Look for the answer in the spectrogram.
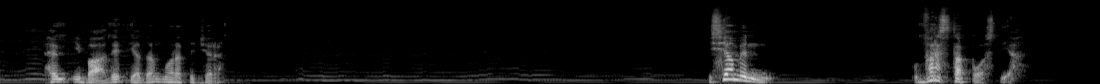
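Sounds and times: steady low drone: 0.0 - 4.8.

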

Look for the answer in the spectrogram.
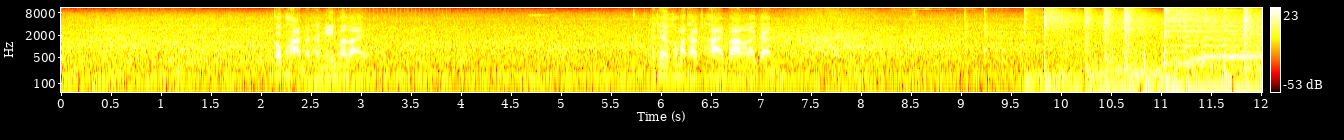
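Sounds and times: city traffic hum: 0.0 - 12.0.

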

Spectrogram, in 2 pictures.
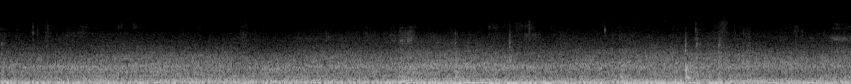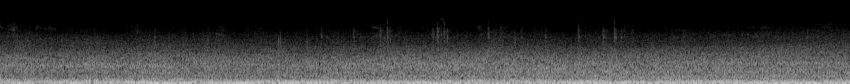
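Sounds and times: wind rumble on microphone: 0.0 - 17.0.

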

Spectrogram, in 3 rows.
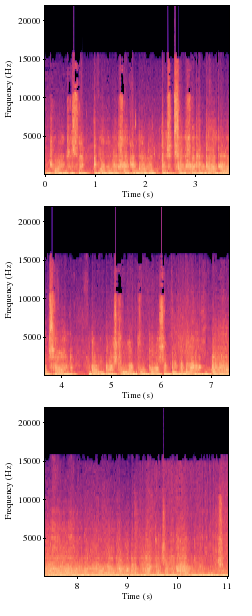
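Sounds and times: heavy bass hum: 1.0 - 11.0
music and sound effects: 3.0 - 11.0.

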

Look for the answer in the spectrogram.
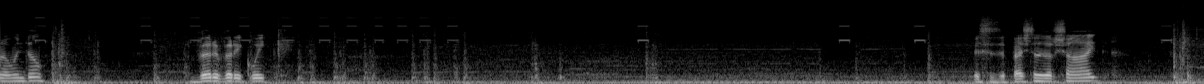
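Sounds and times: power window motor running: 0.4 - 9.7, 11.5 - 12.0
short high beeps: 1.4 - 4.6.

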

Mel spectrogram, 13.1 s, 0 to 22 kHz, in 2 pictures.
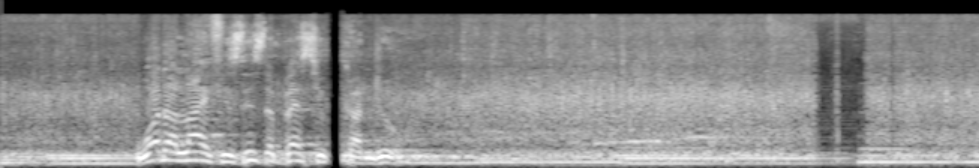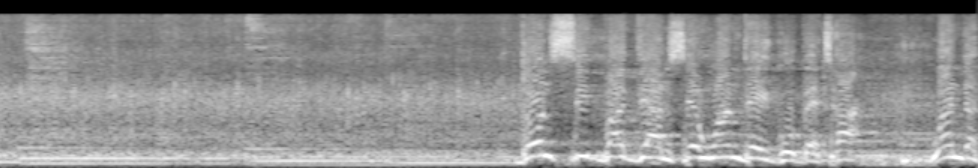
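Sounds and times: church keyboard chords: 0.0 - 13.0
congregation noise: 0.0 - 13.0.

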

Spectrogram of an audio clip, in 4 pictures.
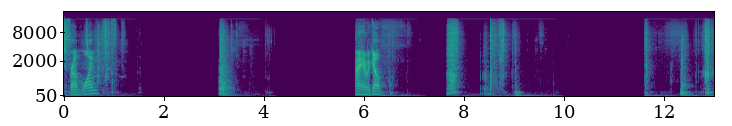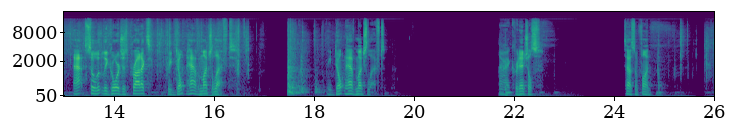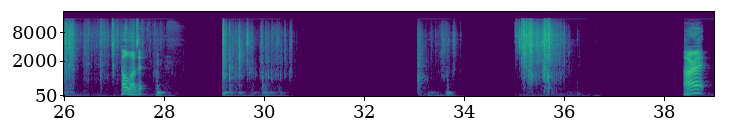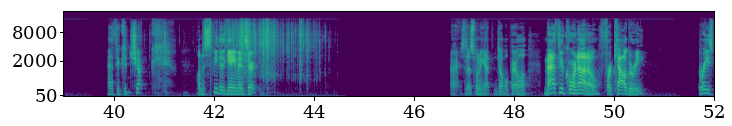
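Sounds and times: cardboard box and plastic crinkling: 25.4 - 27.8, 29.2 - 30.6, 35.0 - 36.1, 42.3 - 44.3.

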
